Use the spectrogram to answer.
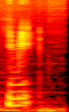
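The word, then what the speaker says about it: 君: get some of the more common ones like Kimi or Kun this is you or couldn't which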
